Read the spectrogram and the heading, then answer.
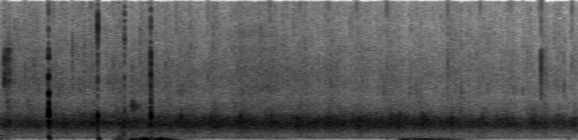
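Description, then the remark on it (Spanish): An audience applauds the Lord steadily, a dense wash of many hands clapping for about six seconds, with a few sharper individual claps standing out near the start and no one speaking. “Ok, si lo va a hacer, dale un aplauso bien fuerte al Señor.”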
